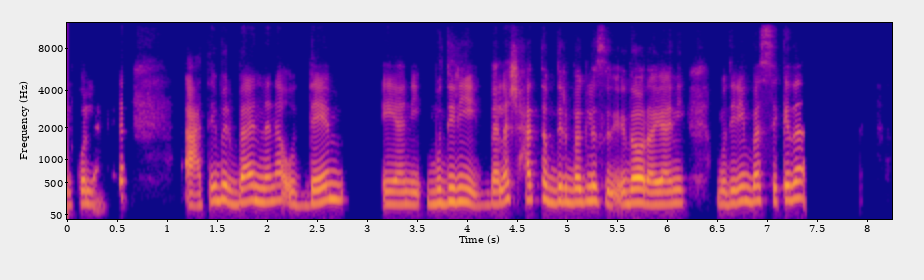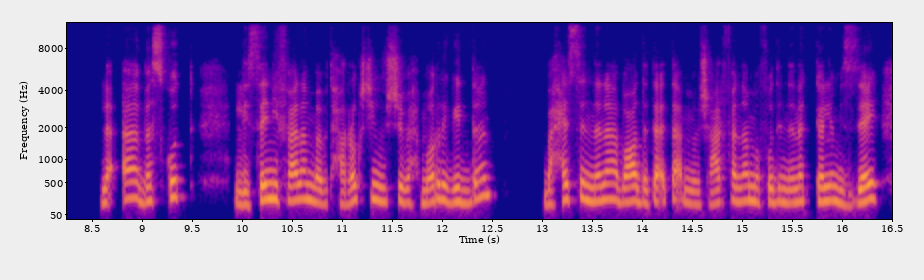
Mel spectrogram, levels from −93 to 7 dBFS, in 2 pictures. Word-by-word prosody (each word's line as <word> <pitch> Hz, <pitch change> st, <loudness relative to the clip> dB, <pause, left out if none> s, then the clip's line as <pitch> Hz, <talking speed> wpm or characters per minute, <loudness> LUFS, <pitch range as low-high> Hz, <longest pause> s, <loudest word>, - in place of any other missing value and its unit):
لكل 185 Hz, +2 st, -2 dB
حاجة، 265 Hz, +1 st, -6 dB, 0.6 s
أعتبر 210 Hz, +8 st, +2 dB
بقى 205 Hz, +4 st, +4 dB
إن 215 Hz, -2 st, +1 dB
أنا 215 Hz, +3 st, -1 dB
قدام 195 Hz, +9 st, 0 dB, 0.4 s
يعني 175 Hz, -1 st, -2 dB
مديرين، 195 Hz, -1 st, +1 dB
بلاش 185 Hz, +8 st, 0 dB
حتى 230 Hz, +1 st, 0 dB
مدير 210 Hz, +1 st, +1 dB
مجلس 205 Hz, +1 st, +2 dB
الإدارة، 190 Hz, +2 st, +7 dB
يعني 180 Hz, +2 st, +1 dB, 0.3 s
مديرين 185 Hz, +5 st, -1 dB
بس 220 Hz, 0 st, -1 dB
كده. 230 Hz, +5 st, +3 dB, 1.2 s
لأ، 255 Hz, +1 st, -1 dB
باسكت، 265 Hz, +6 st, -2 dB, 0.4 s
لساني 225 Hz, +8 st, +2 dB
فعلًا 230 Hz, +1 st, 0 dB
ما 220 Hz, -5 st, +1 dB
بيتحركش، 195 Hz, +5 st, -4 dB
وشي 215 Hz, -2 st, -1 dB
بيحمّر 200 Hz, +3 st, -1 dB
جدًا، 210 Hz, +7 st, -2 dB, 0.5 s
باحس 235 Hz, +2 st, -3 dB
إن 225 Hz, -4 st, +1 dB
أنا 235 Hz, +2 st, 0 dB
باقعد 210 Hz, -1 st, +3 dB
أتأتأ، 215 Hz, +3 st, -1 dB
مش 175 Hz, -3 st, -7 dB
عارفة 195 Hz, +4 st, -3 dB
إن 210 Hz, -, -3 dB
المفروض 205 Hz, -2 st, -2 dB
إن 200 Hz, -2 st, -3 dB
أنا 195 Hz, +2 st, -1 dB
أتكلم 210 Hz, +1 st, 0 dB
إزاي، 200 Hz, +7 st, +2 dB
210 Hz, 145 wpm, -23 LUFS, 185-225 Hz, 1.2 s, الإدارة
